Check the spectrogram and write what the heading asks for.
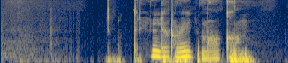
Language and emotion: Russian, sad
